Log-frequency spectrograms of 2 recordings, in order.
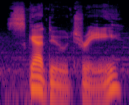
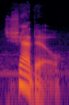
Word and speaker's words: Scadutree: behind me see I was reading the name phonetically hence scadu tree but that is not the actual way to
